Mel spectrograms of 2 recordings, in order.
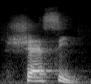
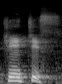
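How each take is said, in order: First: It starts with sh and ends in -ee. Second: It starts with ch and ends in -is. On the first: The speaker calls it right. "It's correct pronunciation is शैसी" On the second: The speaker calls it wrong. "लोग बोलते हैं चेचिस"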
